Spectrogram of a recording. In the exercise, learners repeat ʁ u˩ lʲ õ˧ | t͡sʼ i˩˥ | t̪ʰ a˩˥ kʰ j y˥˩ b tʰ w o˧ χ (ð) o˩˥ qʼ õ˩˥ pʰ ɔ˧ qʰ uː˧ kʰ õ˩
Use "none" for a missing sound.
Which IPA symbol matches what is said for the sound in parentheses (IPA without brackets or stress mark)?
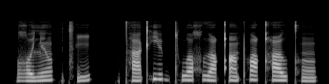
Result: ð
